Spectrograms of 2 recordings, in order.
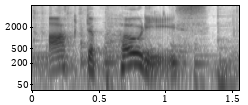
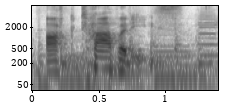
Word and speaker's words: octopodes: I said octopodes, and Isla said octopodes. But if you're going for that weird word, the actual pronunciation is basically octopodes.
